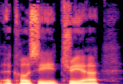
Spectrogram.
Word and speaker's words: Icositria: Now, just to clarify for people listening, however you pronounce the album name, let's go with Icositria. This is the Greek word for 23. Is that correct? – Exactly.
